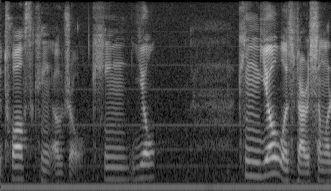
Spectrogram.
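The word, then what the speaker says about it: 幽: Now, don't go mispronouncing the king's name as King Yu, okay? It's Chinese pinyin. It's supposed to be called Yo.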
